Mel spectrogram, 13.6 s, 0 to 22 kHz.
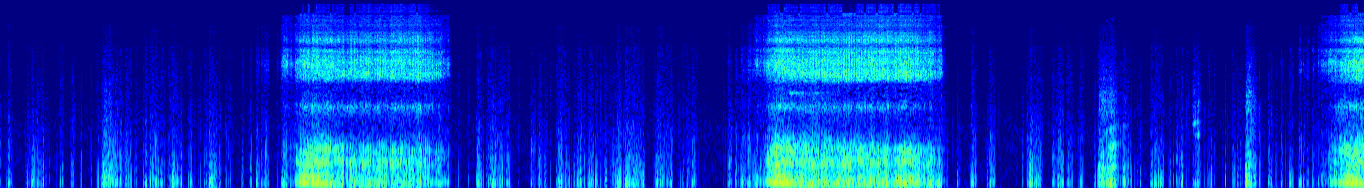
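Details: A wife records her husband snoring in his sleep: loud, rattling snores every four to five seconds, about 13 a minute, with quiet breathing and small snorts between them.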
